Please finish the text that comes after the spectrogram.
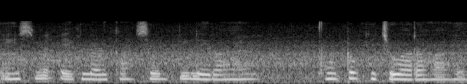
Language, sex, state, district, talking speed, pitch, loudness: Hindi, female, Bihar, Saran, 140 wpm, 230 Hz, -16 LUFS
